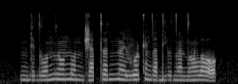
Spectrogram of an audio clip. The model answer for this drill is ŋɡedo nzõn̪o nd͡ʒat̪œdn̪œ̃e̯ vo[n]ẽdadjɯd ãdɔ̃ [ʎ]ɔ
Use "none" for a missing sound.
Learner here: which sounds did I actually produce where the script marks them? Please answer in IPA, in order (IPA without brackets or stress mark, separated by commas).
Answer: ʈ, l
